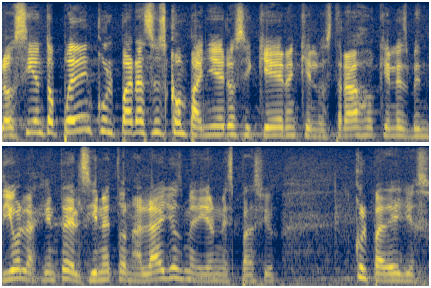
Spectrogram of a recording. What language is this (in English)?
Spanish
